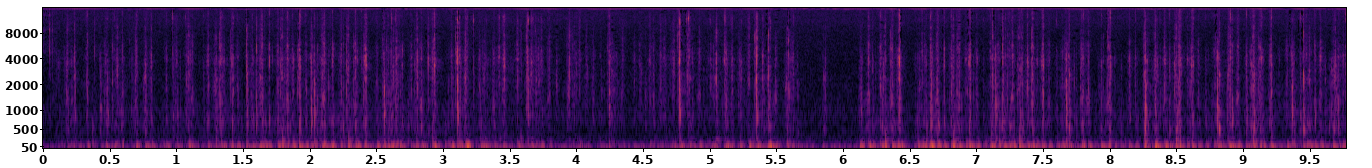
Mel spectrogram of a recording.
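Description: Fingertips type on a full-size white plastic keyboard with round mint keys and a hollow body, held close to the mic. Quick, dry clicks and taps run steadily throughout, with a strong low thump under each keystroke and almost no ring. The typing dips briefly just before the six-second mark, then picks back up.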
